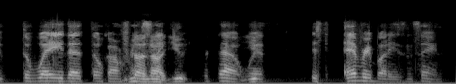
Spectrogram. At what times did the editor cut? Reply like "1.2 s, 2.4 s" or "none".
1.0 s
